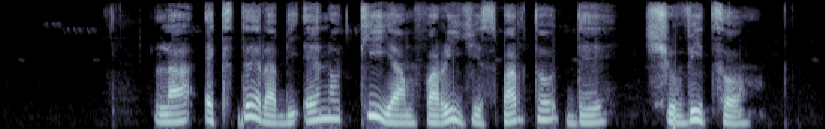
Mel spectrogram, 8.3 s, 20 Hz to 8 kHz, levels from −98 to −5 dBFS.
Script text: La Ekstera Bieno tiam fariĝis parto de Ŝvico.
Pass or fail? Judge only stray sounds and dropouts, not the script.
pass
